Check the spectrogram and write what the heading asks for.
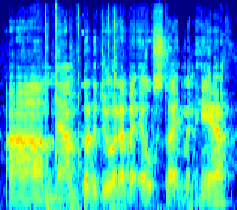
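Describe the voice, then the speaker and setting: A young Australian man, a student, talking through a coding tutorial in a halting, casual way, full of ums and jokey asides. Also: medium pitch, steady tone, fairly bright tone, slight background noise. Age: young adult.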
